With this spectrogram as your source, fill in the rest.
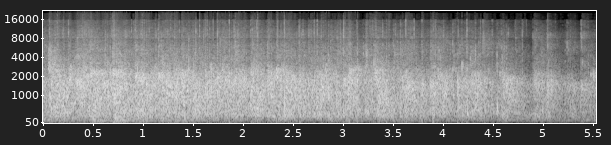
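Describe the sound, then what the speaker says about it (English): Sustained applause from a large crowd, loud and steady throughout, tapering slightly near the end. "we need to give a big round of applause to all the artists"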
